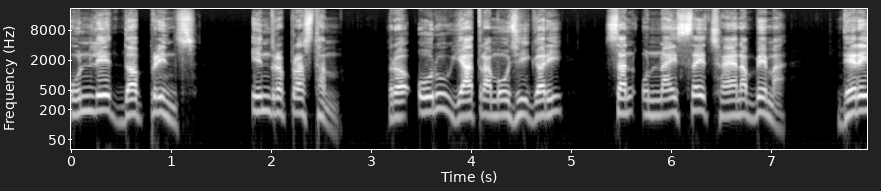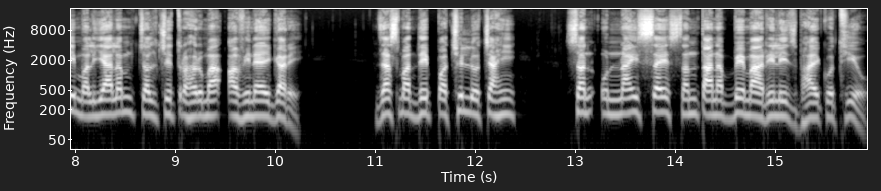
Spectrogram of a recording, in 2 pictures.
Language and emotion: Nepali, neutral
